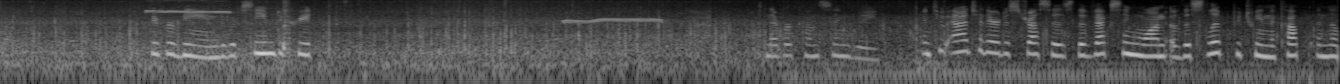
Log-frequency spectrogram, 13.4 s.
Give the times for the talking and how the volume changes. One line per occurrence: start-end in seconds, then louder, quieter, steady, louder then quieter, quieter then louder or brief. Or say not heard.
1.5-3.1 brief
7.7-13.3 louder.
